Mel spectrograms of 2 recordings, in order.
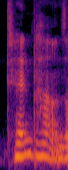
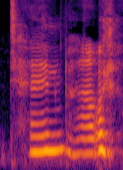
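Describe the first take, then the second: First: Said in the usual way. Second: "Ten pounds" repeated louder and higher, TEN punched; stress on TEN. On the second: Shown as a demonstration. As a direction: hit "Ten" hard in disbelief.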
